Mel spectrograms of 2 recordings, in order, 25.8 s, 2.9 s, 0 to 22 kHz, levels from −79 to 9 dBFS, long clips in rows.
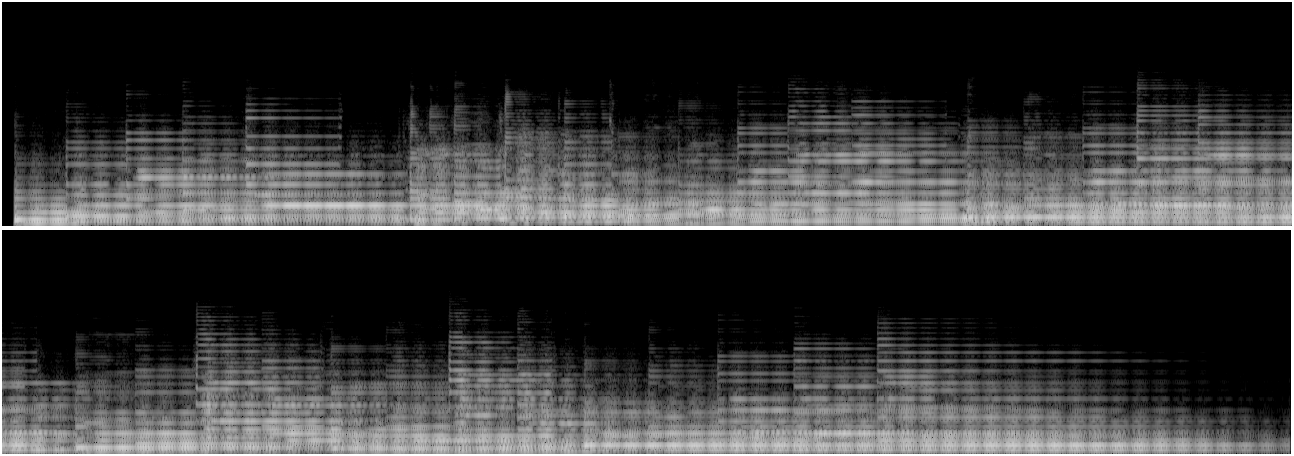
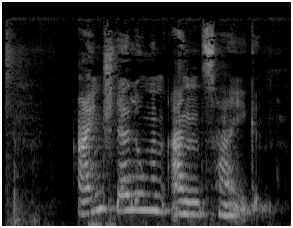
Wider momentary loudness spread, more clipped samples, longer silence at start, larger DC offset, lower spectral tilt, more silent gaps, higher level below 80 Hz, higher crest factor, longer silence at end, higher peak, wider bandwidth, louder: second, 3 LU vs 14 LU; neither; about the same, 0.1 s vs 0 s; neither; first, -12 dB/octave vs -2 dB/octave; neither; first, -28 dBFS vs -54 dBFS; about the same, 14 dB vs 18 dB; second, 0 s vs 0.2 s; first, -2 dBFS vs -12 dBFS; second, 4.2 kHz vs 17 kHz; first, -16 LUFS vs -27 LUFS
